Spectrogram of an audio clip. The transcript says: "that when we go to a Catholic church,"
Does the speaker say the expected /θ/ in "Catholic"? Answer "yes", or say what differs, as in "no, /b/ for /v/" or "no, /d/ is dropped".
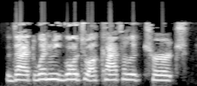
yes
